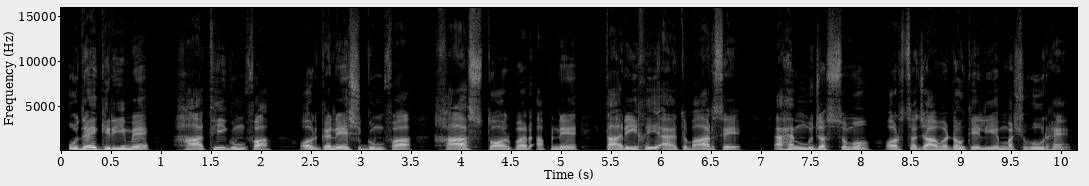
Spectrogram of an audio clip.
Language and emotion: Urdu, neutral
